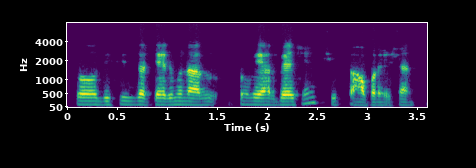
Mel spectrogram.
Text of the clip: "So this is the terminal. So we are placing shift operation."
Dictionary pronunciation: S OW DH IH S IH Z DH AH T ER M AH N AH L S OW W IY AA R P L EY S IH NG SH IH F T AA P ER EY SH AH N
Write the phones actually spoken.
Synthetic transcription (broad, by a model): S OW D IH S IH Z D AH T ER M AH N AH L S OW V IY AA R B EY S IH NG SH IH P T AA P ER EY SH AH N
